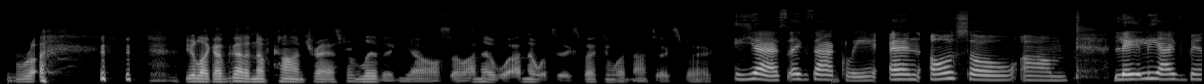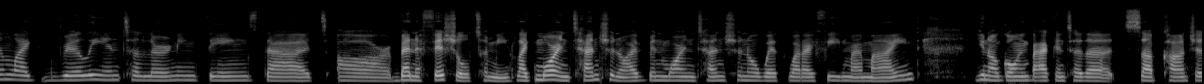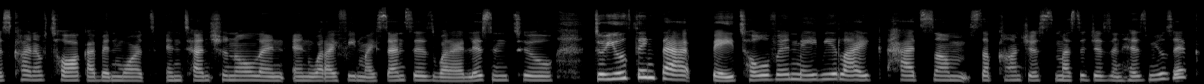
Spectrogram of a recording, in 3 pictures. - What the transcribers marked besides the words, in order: laughing while speaking: "Right"
- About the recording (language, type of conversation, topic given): English, unstructured, What is the best way to learn something new?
